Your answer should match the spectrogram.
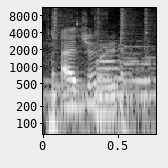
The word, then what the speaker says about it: Ajay: The Mugisu and me couldn't pronounce the full name is Ajay. Ajay. A-J-A-Y.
